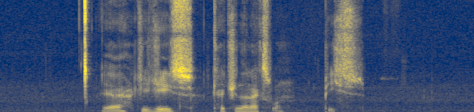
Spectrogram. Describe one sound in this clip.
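A young man speaks briefly and casually into a close microphone.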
